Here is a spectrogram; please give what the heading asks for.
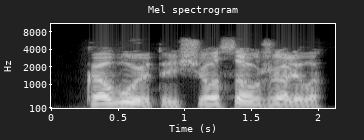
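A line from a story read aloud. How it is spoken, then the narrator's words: Anxious grumbling. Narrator (Russian): пробурчал Хаврон, с тревогой думая о Феликсе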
